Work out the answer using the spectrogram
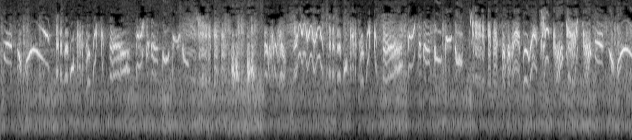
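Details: Melodious warbler, named for the imitations in its complex, varied song, delivers a fast, unbroken jumble of scratchy chatter, squeaky twitters and looping whistled notes, with brief dips between phrases.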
